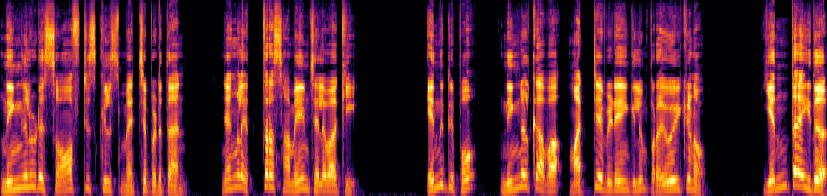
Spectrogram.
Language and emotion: Malayalam, angry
